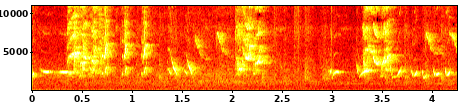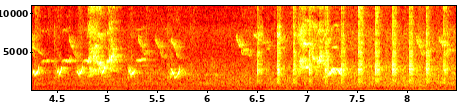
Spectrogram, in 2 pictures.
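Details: Greater green leafbird singing hard, described as hyper and ready to fight: a fast, varied run of sharp high chirps and slurred whistles in dense bursts, with a brief buzzy trill near the end over a low background hum.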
